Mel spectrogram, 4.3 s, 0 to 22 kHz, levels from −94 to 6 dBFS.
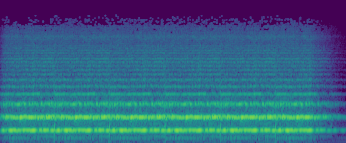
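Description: From start to finish the audio sounds dull and gurgling, with a granular, watery roughness, and this is likely MP2 compression at a low rate, with damage that fits something around 80 kbps. Starved of bits, the Layer II encoder switches off whole upper sub-bands and quantises the remaining ones coarsely. On a spectrogram the top end looks ragged, with blocks of high-frequency energy flickering in and out between frames and hard horizontal gaps where bands drop away.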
